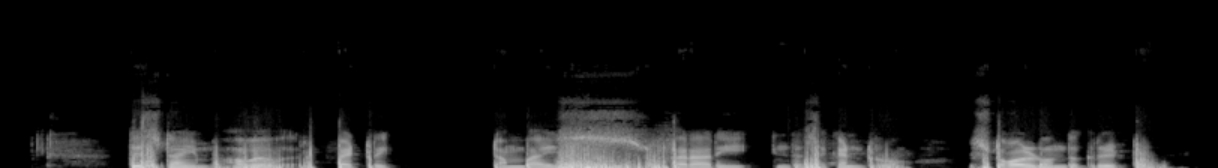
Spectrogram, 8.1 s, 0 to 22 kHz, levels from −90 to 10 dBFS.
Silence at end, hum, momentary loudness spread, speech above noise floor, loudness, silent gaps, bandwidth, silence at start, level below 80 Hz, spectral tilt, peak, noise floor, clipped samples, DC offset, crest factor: 0.35 s; none; 11 LU; over 72 dB; -19 LUFS; none; 7.8 kHz; 0.3 s; -56 dBFS; -7.5 dB/octave; -2 dBFS; under -90 dBFS; under 0.1%; under 0.1%; 18 dB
